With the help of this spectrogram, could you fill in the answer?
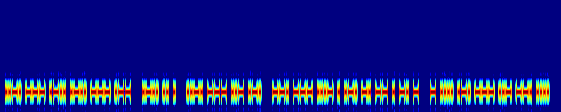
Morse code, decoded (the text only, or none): FOLLOW LIE FOUR GOVERNMENT THROUGH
